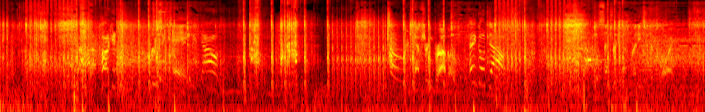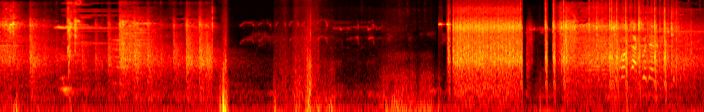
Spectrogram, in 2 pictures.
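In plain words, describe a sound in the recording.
Rapid gunfire rattles in short bursts.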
